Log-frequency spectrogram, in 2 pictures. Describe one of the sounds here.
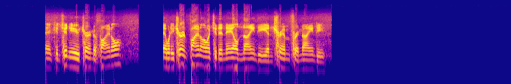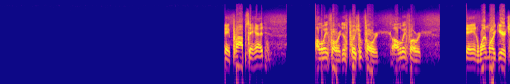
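A man speaks calmly over a headset microphone.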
